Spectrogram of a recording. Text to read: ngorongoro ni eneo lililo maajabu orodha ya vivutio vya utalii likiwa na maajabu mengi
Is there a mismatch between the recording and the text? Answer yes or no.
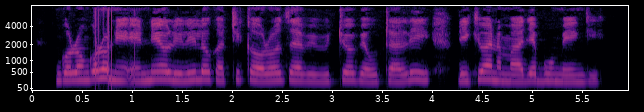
yes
